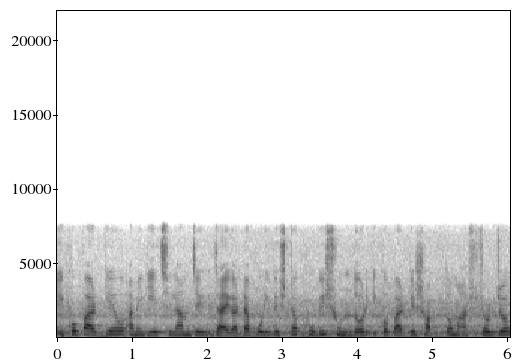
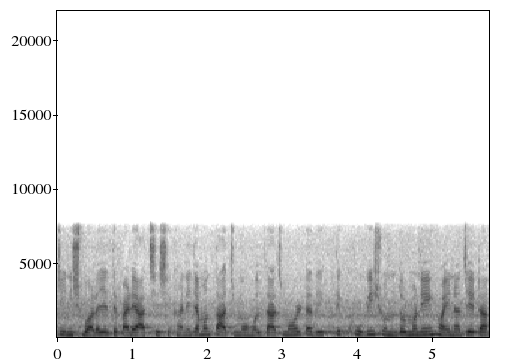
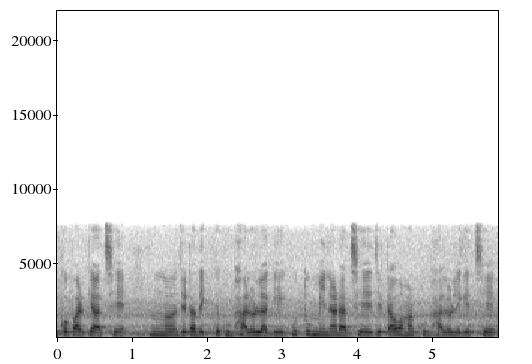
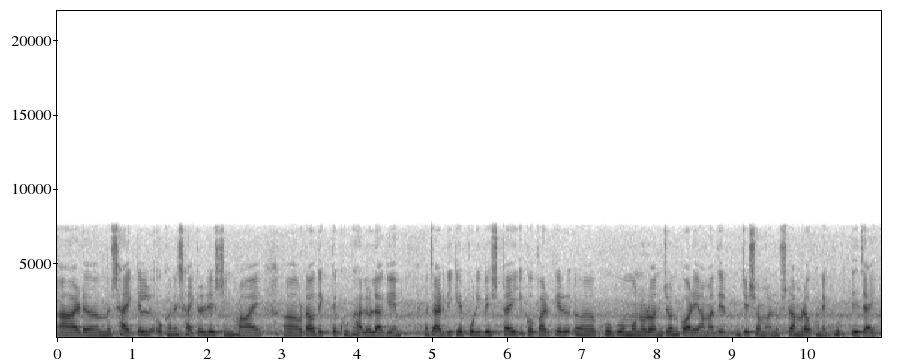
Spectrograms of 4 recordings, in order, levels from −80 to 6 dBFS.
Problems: none marked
